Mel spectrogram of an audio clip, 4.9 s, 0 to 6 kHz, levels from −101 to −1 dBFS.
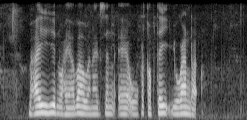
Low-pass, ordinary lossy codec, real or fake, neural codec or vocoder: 5.4 kHz; none; real; none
